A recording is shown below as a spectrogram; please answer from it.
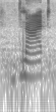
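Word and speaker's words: gnat: तो silent letter सारे नैट की जी साइलेंट होगा। नेट बोलेंगे, नेट बोलेंगे, काम बोलेंगे, एल साइलेंट है।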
